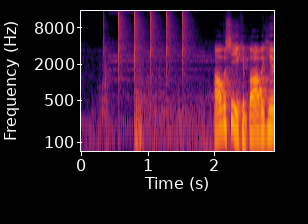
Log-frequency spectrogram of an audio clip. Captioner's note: clicking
